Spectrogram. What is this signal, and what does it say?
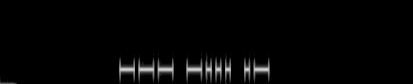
Morse code, heard as a keyed tone, about 25 wpm, 700 Hz. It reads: OBA
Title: USA Call Sign Postfixes - 3 Letters 25wpm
